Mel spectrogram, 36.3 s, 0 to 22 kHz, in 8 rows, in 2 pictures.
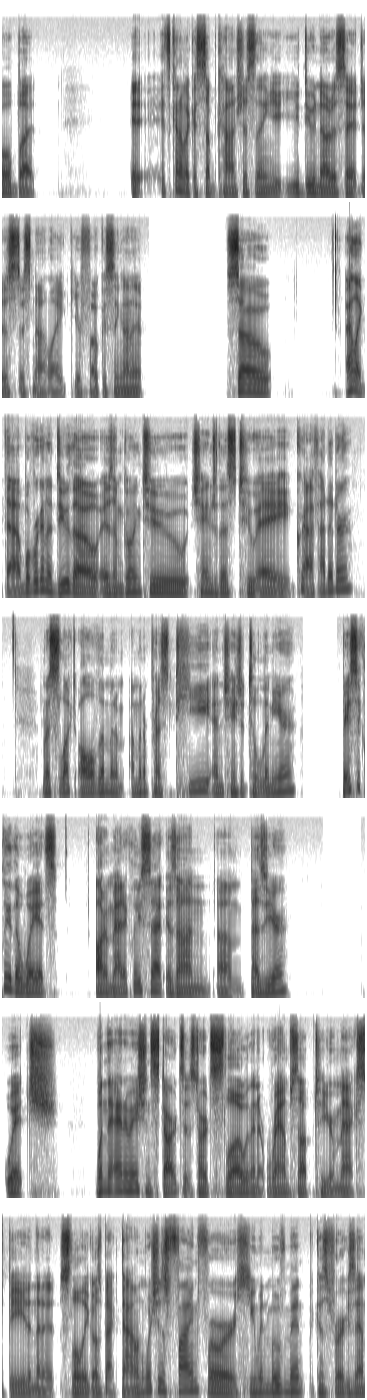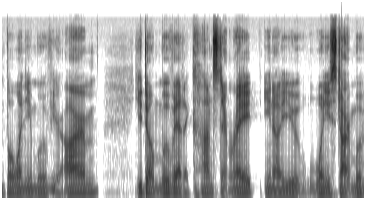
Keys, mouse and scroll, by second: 5.1 click, 13.8 a, 14.1 a, 15.7 a, 16.2 t, 19.7 t.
